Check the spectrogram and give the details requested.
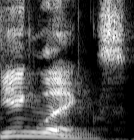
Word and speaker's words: Yuengling: want to be slaying younglings with. I love all the comments right now. It's pronounced Yuenglings.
